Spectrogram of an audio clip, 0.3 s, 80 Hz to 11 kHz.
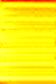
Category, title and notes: Instrument samples > Percussion
Gabbar Kick 5 Crispy
kick hardstyle oldschool hardcoreRetouched multiple kicks in FLstudio original sample pack. Processed with ZL EQ, Waveshaper.
hardcore, hardstyle, kick, oldschool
